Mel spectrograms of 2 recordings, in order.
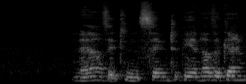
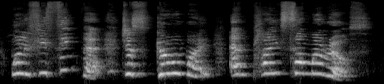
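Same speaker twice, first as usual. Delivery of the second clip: put-on very high, loud cross girl; cross dismissal; 19 dB louder than usual. Molly sends Chinky away, loud and huffy. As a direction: send him off like a huffy sister. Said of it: "said Molly at once".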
